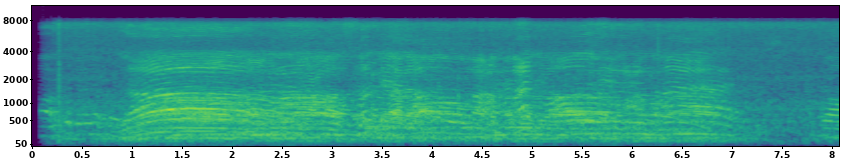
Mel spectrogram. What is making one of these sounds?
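A young man speaks loudly into a microphone, heard through a loudspeaker in a room.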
